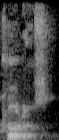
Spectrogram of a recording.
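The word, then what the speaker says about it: Kuruš: person Empire ironically because his name in his own language was actually pronounced Kurus and kuru of course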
